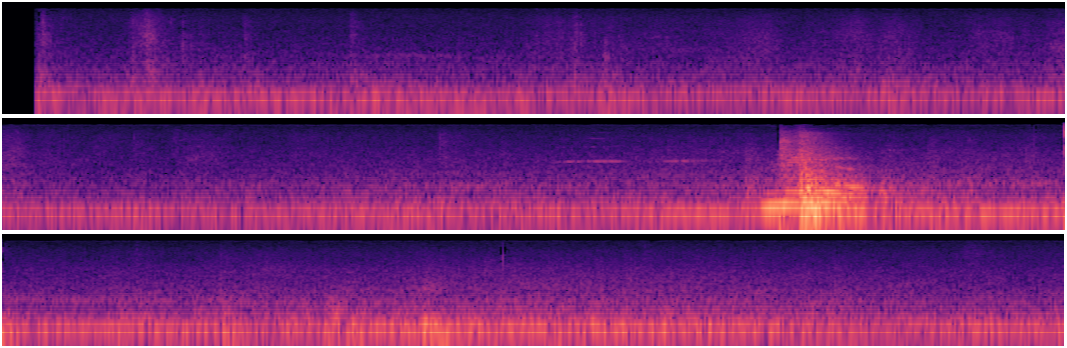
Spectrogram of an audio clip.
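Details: Indoor hum continues throughout, broken by a sharp door or cupboard knock near the middle.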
